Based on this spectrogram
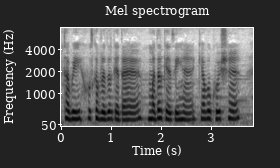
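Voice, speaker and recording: A woman's voice: a little high, little pitch movement, unhurried, dark tone, soft background music. A woman retelling a fan fiction story in a plain, conversational way, mixing English words into her speech.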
